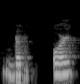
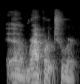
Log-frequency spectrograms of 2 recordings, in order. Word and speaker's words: rapporteur: Yeah, reporter, is that how you say it? Rapporteur.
